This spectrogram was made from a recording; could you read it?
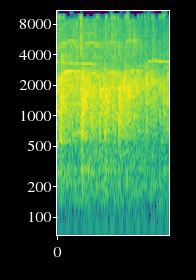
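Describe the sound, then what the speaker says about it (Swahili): Steady crowd applause for MCAs in Nyandarua at a memorial ceremony, a continuous dense wash of clapping heard from within the gathering. "haya wapigiwe makofi,"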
